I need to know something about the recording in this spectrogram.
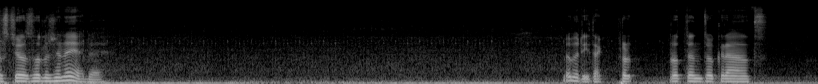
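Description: A truck engine hums low and steady.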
